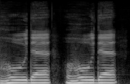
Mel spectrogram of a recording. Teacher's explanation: Huda khalis dia murni, dia dikeluarkan dari al-jawf ya.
